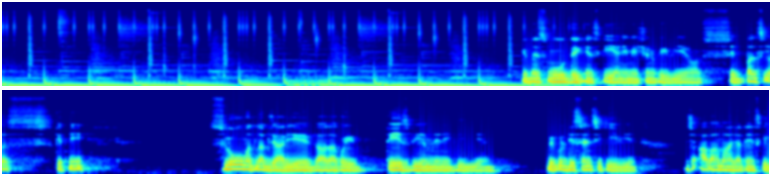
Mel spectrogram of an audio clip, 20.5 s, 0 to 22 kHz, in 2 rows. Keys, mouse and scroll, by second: 0.0-2.4 drag, 6.6 click, 12.9-15.8 drag.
